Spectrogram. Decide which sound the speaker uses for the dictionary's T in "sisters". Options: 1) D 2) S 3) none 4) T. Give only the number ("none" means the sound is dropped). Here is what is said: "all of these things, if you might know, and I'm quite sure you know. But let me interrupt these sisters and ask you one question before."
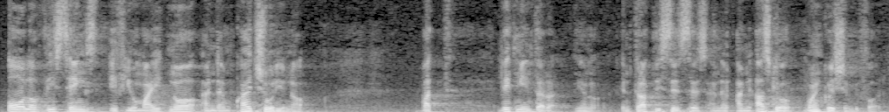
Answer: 2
